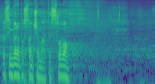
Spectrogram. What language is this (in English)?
Czech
